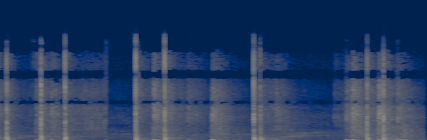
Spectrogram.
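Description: A run of sharp, irregular cracks and pops, sometimes several within half a second, with a voice faintly behind them.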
